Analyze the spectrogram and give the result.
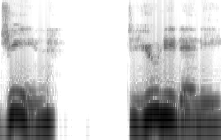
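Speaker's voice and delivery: play-acted, drawn-out yelling at the top of lungs. Recounting how William shouted the question while the five watched, retelling a full-lungs shout. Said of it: "shouted at the top of his lungs".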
